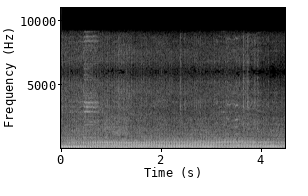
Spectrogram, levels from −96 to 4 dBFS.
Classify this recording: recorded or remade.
recorded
